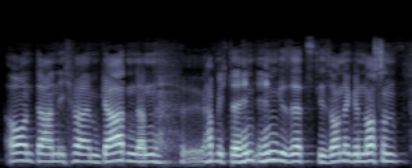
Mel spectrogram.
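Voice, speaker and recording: A middle-aged man preaching a sermon, telling personal stories in a lively, personal way. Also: sits high, fairly quick, creaky, muffled recording.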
